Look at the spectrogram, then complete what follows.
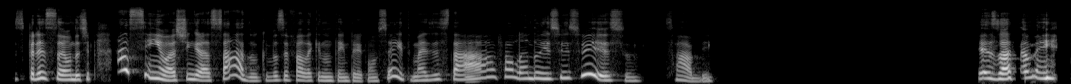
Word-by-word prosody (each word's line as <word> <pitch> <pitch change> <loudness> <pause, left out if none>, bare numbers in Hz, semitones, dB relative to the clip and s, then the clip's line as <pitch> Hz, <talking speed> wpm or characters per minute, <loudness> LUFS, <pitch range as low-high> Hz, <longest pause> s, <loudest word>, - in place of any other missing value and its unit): Expressão, 245 -3 +1
do 215 - +2
tipo: - - -10 0.2
"Ah, 330 -1 +6
sim, 315 -4 +1
eu 215 - +4
acho 190 +4 0
engraçado 190 -3 -1
que 180 - -15
você 195 +2 -7
fala 190 -3 -4
que 180 - -11
não 175 0 -4
tem 165 -1 -6
preconceito, 165 - -6
mas 195 +3 -4
está 235 +9 -2
falando 280 -5 -2
isso, 260 +2 -2
isso, 295 -1 -5
e 465 -1 +6
isso", 195 -4 -7 0.2
sabe. 190 -9 -8 2.6
Exatame 280 +2 +5
230 Hz, 135 wpm, -21 LUFS, 185-280 Hz, 2.6 s, Ah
